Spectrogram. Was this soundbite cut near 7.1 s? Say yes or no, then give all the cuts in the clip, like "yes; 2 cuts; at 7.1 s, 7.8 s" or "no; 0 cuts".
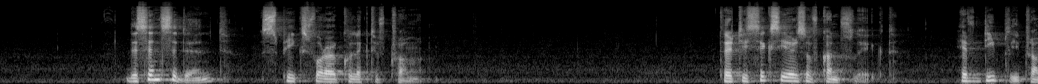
no; 1 cut; at 2.9 s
